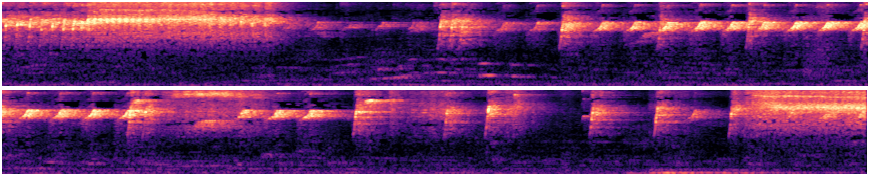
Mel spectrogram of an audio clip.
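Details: Caged grey-headed babbler, kept for under a month and already singing freely: a run of short, clear, high whistled notes repeated rapidly for about four seconds, set among loud clicks, rustling and hissy noise bursts.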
